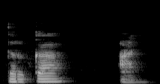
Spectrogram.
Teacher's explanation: Jadi ada semacam hambatan dalam kerongkongan. Sebelum sampai kepada bunyi a ini dan setelah bunyi a pada kata terka. · akibat pertemuan morfem an, ke an dan penasal an dengan bentuk dasarnya terjadi penambahan fonem glotal. Kalau bentuk dasar itu berakhir dengan vokal A. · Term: bunyi glotal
